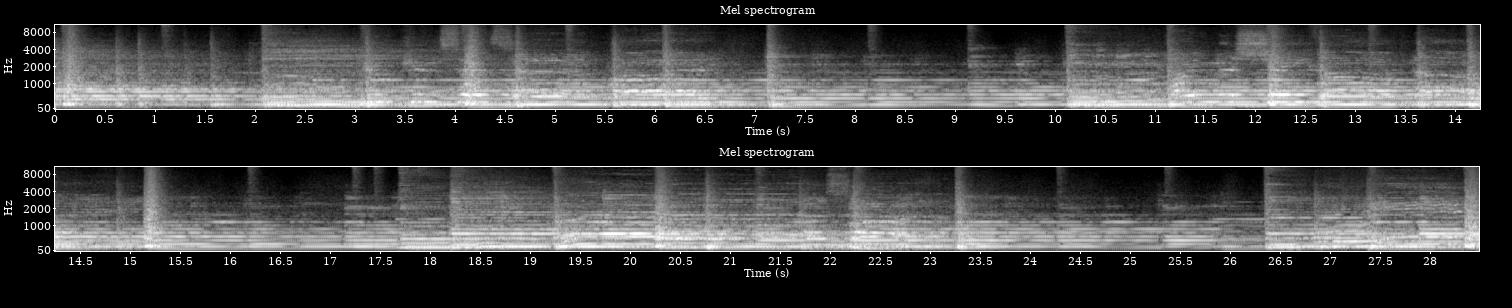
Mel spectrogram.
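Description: A band playing live: electric guitars and bass over a drum kit with steady hits, and a man singing.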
